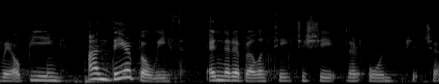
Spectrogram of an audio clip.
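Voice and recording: A woman is speaking here. Her tone is slightly mellow and her pace moderate.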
